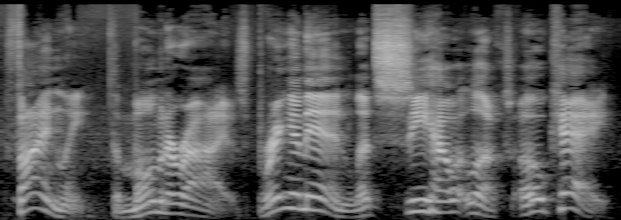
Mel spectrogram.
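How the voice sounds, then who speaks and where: Middle-aged man, theatrical storytelling, bright forceful voice, unhurried pace, dramatic pauses, wry self-deprecating delivery. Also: sits high, sing-song, breathy edge. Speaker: drama teacher telling a story to students.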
